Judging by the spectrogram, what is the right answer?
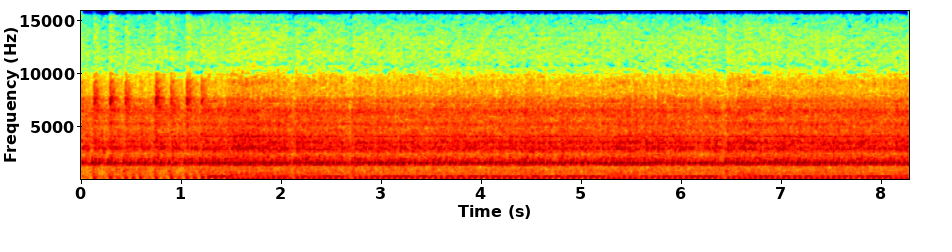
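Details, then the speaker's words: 2019 Husqvarna FE350, stone cold, after sitting in storage and an oil service. Idle barely holds, with a stumbling, skipping beat; it misfires and stalls in under a minute. The cause is not yet known. "You hear it missing, there it goes, and it just dies. And it hasn't even warmed up."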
